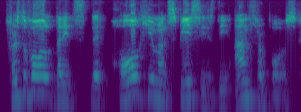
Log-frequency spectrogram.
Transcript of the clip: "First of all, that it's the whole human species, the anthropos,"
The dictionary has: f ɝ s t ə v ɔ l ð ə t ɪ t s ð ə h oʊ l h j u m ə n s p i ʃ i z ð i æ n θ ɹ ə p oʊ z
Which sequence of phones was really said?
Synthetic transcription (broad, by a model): f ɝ s t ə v ɔ l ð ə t ɪ t s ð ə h oʊ l h j u m ə n s p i s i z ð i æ n θ ɹ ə p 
